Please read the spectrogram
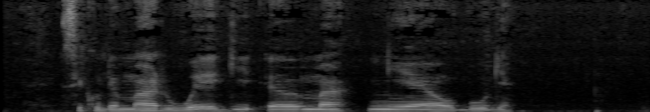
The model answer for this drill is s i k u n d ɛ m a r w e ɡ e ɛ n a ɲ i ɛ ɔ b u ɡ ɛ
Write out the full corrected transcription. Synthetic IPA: s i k u n d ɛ m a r w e ɡ i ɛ m a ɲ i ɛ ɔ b u ɡ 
